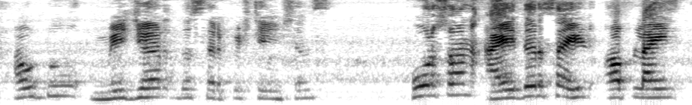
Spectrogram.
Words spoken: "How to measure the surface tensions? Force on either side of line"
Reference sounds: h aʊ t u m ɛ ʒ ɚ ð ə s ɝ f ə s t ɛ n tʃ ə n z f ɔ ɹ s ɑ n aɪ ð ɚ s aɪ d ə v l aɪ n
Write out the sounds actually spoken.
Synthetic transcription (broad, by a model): h aʊ t u m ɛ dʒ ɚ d ə s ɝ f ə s t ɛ n ʃ ə n s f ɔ ɹ s ɑ n aɪ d ɚ s aɪ d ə p l aɪ n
